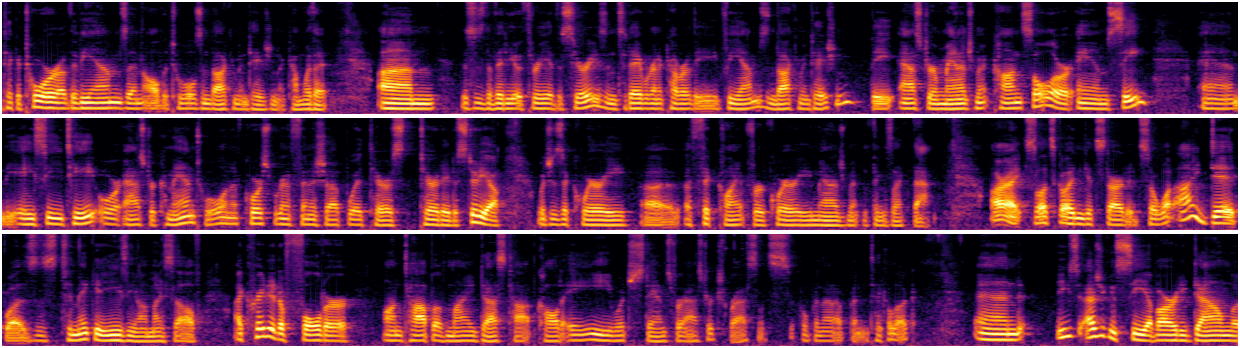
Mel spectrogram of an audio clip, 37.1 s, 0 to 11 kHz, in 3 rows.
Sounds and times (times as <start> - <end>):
Speech: 0.0 - 37.0.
